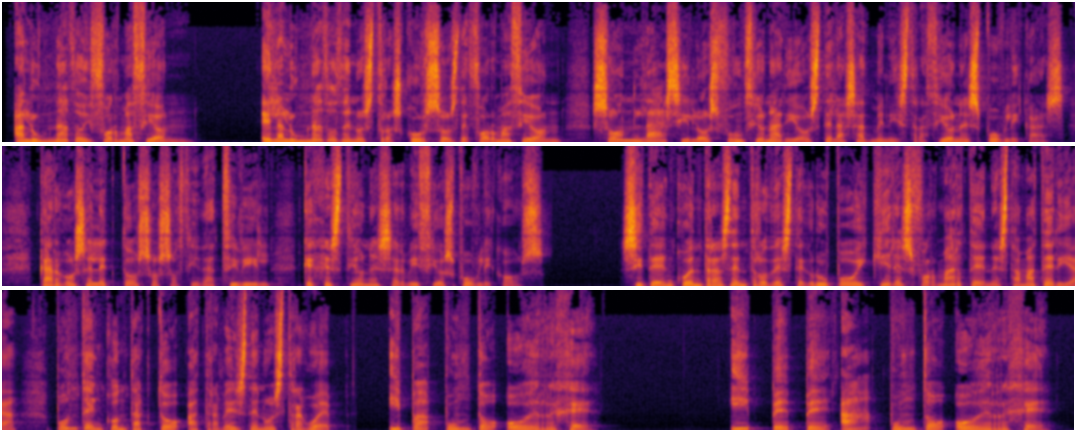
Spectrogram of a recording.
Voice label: locutora spanish voiceover; Spanish voice over talent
